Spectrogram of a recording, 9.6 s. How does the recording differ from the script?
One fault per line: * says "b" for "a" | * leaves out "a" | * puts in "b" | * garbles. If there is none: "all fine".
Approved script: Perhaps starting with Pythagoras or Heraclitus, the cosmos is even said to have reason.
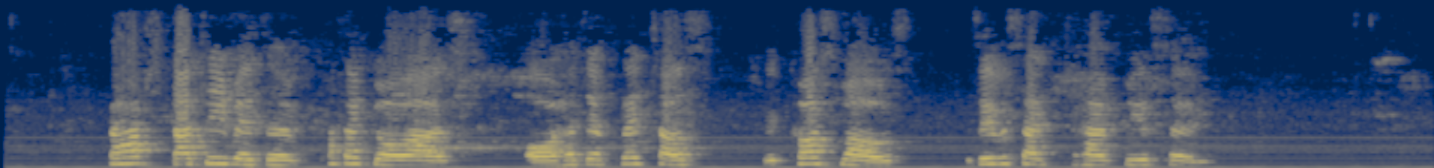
all fine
